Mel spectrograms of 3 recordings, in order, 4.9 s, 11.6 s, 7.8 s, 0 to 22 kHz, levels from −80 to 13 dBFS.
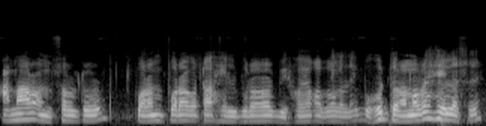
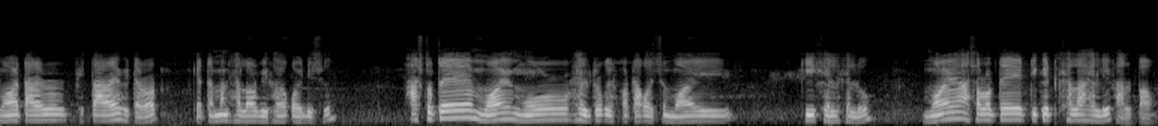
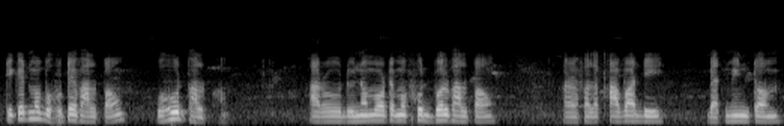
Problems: none marked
